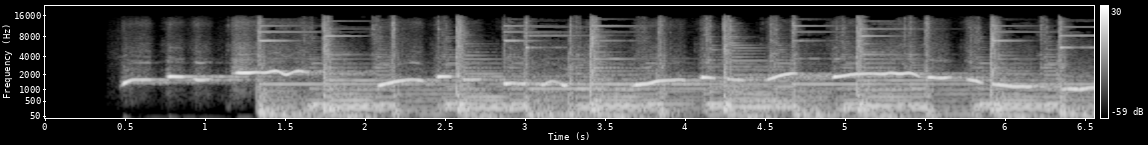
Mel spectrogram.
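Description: Near silence for about half a second, then a show theme tune starts with a whistled melody. About a second in, a backing band with a steady beat joins it.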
